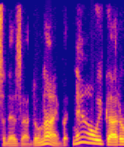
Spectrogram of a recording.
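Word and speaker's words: יהוה: us pronounce it as Adonai. But now we've got a reduced vowel. Sometimes we'll get a cholam, but not here. And then a chirik. That reminds us to read it as Elohim.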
